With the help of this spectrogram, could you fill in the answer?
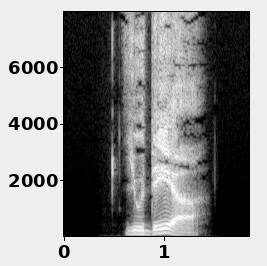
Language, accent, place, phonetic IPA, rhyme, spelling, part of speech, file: German, Germany, Berlin, [juˈdɛːa], -ɛːa, Judäa, proper noun, De-Judäa.ogg
- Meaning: Judea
